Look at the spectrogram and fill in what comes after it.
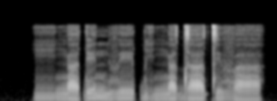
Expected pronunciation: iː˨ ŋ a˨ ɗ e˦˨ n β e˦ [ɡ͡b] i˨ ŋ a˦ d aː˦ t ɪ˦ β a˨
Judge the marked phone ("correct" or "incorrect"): incorrect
